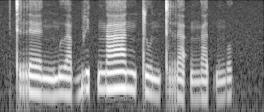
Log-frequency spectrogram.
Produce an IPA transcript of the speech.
t r ɛː˨˩ ŋ m ɯ˨˩ a̯ b i˥˩ t̚ ŋ aː˥˩ n t u˨˩ n t r a˨˩ ʔ ŋ a˨˩ t̚ ŋ o˦˥ k̚

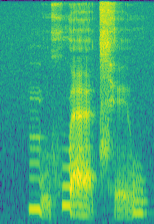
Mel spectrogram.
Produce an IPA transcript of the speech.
m ṵ x w æ̰ t͡sʰ ḛ w

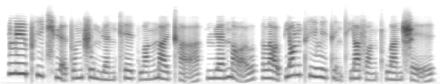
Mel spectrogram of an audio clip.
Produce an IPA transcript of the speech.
l e˥ ɪ̯ pʰ i˧˥ t͡ɕʰ ɥ ɛ̰˨˩ t̪ ɤ˥ ŋ ʂ u˥˩ m ɥ ɛ˧˥ n kʰ e˥˩ ɪ̯ k w ɑ˧˥ ŋ m a˧˥ ɪ̯ kʰ ä̰˨˩˦ | n̪ ɥ ɛ˧˥ n̪ ɑ̰˨˩˦ ʊ̯ | l ɑ̰˨˩ ʊ̯ p j ɑ˥ ŋ t̪ʰ i˥ l i˧˥ t̪ ḭ˨˩ n t̪ʰ j ä˥˩ f ɑ˧˥ ŋ kʰ w a˧˥ n ʂ ḛ˨˩˦ ɪ̯

